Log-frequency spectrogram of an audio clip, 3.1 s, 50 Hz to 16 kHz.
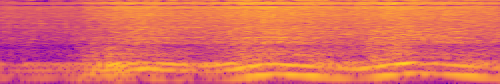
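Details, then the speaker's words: Lancia Fulvia V4, warm, after a leaky heater matrix repair: quick throttle blips rise and fall crisply with a deep, clean bark, no rattles or hesitation; revs freely, normal. "oh it's got a lovely bar"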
